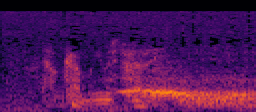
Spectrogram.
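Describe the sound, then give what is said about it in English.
A deep, rumbling tiger roar swells up after a brief growl and holds steady for more than a second, loud, with no one talking; a tiger called Shere Khan by the locals, hunting in the jungle at night. “Well, that's what the natives call the tiger.”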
